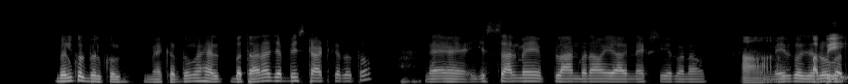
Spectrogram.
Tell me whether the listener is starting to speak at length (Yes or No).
Yes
